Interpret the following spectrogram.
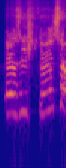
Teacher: Existência mais forte é a penúltima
